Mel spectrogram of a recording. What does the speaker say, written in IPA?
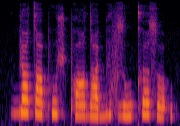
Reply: bʲu˦ tˤɛ˦pʰu˦ʃpʰɒ˧dˤɛ˨ bʲɤ˦˨fzu˨˦ kʰʉ˦sˤu˨ʔ

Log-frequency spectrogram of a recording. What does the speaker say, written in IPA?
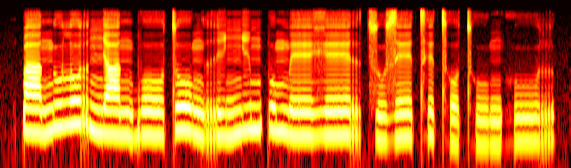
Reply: k͡paː˨nu˦ lo˦rɲaː˨nboː˨toː˦˨ŋ ri˨ɲi˦mpʊ˦ meː˦ɣeː˦r t͡su˨zeː˦tʰɪ˦ tʰo˨tʰuː˨ŋ huː˦r

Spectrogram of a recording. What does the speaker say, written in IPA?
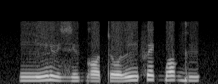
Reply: ɲĩ˨˦ɾɨ˨ zɨ˨˦ɡɔ˨to˨ lĩ˧fɛ˦ɡ͡bɔ˦ ɡɨ˧

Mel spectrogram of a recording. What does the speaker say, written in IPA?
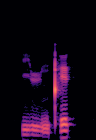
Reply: jyː˨˩ŋpʰɪ˥k̚

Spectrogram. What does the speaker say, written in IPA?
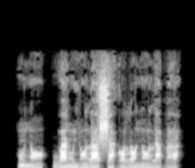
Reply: ũ˦nɔ̃˦˨ | wa˦ ɾũ˦˨jɔ̃˨˦la˦˨ ʃa˨ɡɔ˨˦lɔ˦nɔ̃˦˨ la˧ba˨

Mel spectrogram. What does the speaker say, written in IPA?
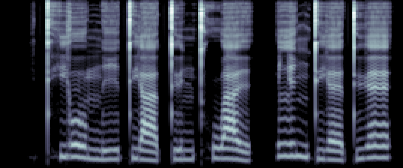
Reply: t̪ʰjo˥˩ʊ̯n̪i˧˥ t̪jä˨˩t̪y˧˥nt̪ʰwa˥˩ɪ̯ | li˥˩ŋt̪jɛ˨˩t̪ɥɛ˥

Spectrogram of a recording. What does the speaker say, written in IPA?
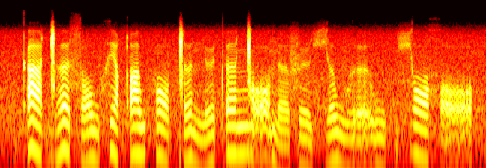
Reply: kʼa˥˩ɡ͡ǁɜ˧˥˧ sɔ˩˧˩wxe˥˩ qʼa˥whɔ˥˩ǁə˧˥˧ nø˩˧˩tʼɜ˥ ŋ͡ǁɔ̰˥nɜ˩fø˧˩çə˧˥˧w ɣə̰˧˥˧w | çɔ˥˩ χɔ̰˩˧˩

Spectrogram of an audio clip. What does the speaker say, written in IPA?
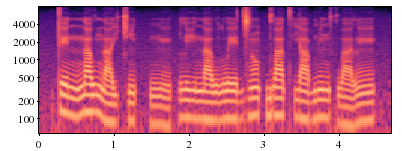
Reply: t̪e˥˧nn̪a˦wn̪a˨˩jt͡ɕĩ˨t̚ | ŋẽ˨˩ | li˧n̪a˧w lwe˧d͡zɔ̃˦k̚ɡwa˦ t̪ʰja˧bĩ˧nkwa˨˩lẽ˧

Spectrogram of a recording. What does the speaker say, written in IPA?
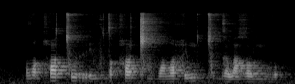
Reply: ðˤaqʰɔǀu rivṳdi qʰɐǁa̤ baðˤahimu ǀṳɡɐwa ʁov mo̤

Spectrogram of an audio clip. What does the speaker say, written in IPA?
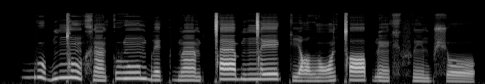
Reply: bu˦˨bŋ͡ǀũ˦˨xɾæ̃˨k vũ˦ be˨kbæ̃˨b ǀæ˦bŋ͡ǀe˦ ki˨ðˤõ˨˦ǀɒ˦ ɓẽ˨xfĩ˨bʃo˨

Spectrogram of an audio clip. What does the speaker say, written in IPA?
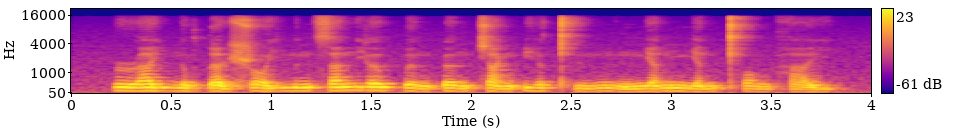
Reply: ɹa˧jŋə˨˩w ɗa˨˩˨jʂɔ˨˩˦jnə˧˥ŋ sa˧˥njəː˧w ɓəː˨˩ŋʔəː˨˩˦ŋca˨˩˦ŋ ʔi˨˩˦ə̯ t̪ʰɨ˨˩˦m ŋə˨˩˨ŋɲa˧˥nɲa˨˩˦n t̪ʰɔ˨˩ŋha˨˩˨j

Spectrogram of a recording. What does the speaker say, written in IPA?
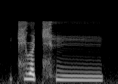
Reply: t͡ɕɯ˥˩a̯t͡ɕʰiː˧

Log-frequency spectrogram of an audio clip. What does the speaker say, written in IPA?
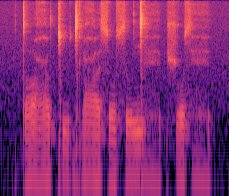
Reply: tˤa˩˧˩ ʕɤ˧ǀu˧ɡ͡ǀi˧ ʕa˧sɔ˩ sɤ˦˥ŋ͡ǀɛ̤˥˩ | ʃɔ˩˧˩sɛ̤˥˩

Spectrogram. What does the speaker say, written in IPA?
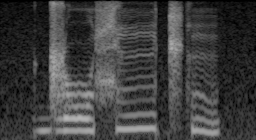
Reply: ɖ͡ʐoːɕiːt͡ʃʼi

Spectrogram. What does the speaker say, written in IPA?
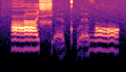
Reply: ʕa ɕɛ̰kʷʼɛ̰ ðɔ

